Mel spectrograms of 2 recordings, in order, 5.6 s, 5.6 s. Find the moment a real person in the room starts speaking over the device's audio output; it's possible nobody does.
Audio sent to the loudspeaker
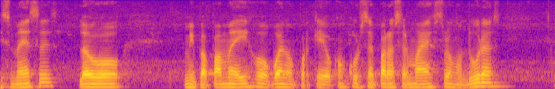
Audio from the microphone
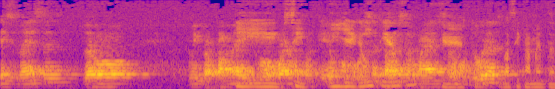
2.3 s

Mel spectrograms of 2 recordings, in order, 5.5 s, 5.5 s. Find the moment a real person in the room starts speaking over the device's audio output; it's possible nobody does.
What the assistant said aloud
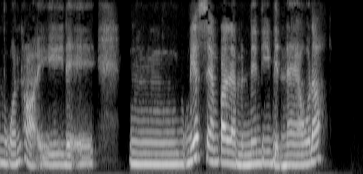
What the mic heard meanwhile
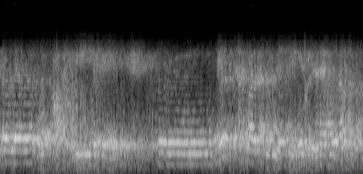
3.4 s

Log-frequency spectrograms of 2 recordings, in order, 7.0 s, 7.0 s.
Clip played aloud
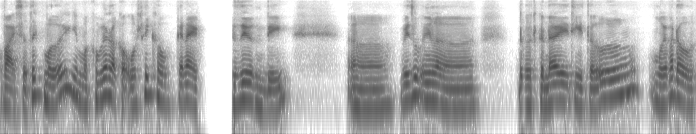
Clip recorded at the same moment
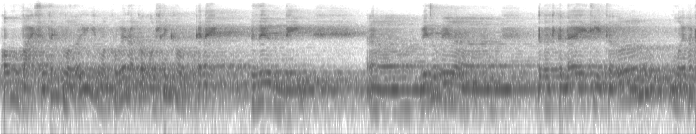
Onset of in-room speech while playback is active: none

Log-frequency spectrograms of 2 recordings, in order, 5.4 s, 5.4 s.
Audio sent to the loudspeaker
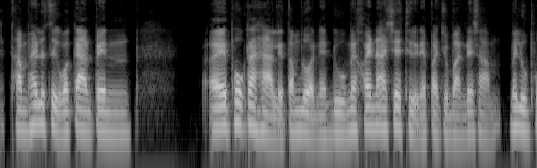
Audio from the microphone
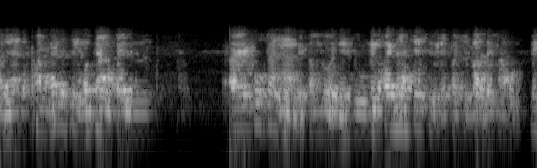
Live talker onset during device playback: none

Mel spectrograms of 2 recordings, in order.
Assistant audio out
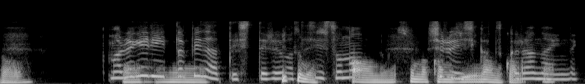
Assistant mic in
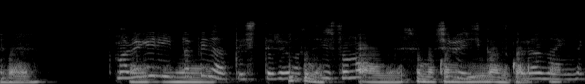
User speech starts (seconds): none

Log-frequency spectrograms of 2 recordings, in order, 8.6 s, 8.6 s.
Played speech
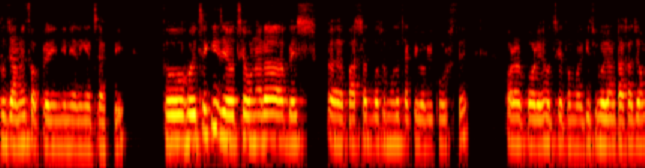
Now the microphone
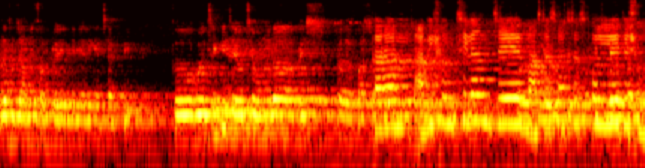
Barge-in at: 5.0 s

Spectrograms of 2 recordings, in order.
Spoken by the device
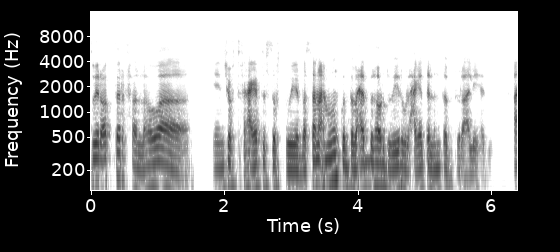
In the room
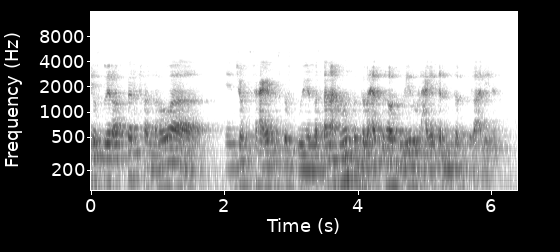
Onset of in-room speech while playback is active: none

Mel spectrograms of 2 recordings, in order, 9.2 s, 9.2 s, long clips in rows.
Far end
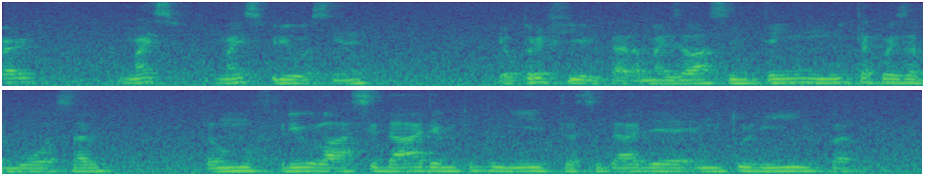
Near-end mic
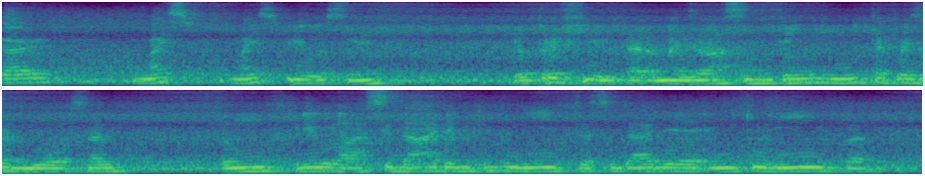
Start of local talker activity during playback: none

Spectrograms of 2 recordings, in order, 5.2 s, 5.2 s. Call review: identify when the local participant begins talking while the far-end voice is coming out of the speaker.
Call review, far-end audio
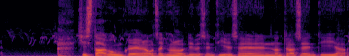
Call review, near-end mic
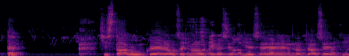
2.6 s

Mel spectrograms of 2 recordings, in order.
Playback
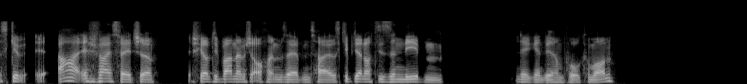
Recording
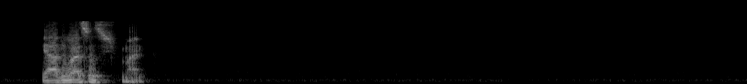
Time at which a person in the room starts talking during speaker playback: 0.4 s

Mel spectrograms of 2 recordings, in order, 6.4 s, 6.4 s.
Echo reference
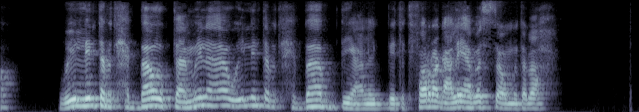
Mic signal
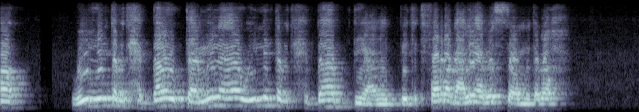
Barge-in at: none

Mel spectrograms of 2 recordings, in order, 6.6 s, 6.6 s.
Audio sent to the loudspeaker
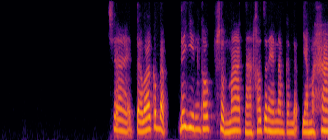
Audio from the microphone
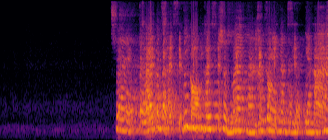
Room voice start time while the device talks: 2.9 s

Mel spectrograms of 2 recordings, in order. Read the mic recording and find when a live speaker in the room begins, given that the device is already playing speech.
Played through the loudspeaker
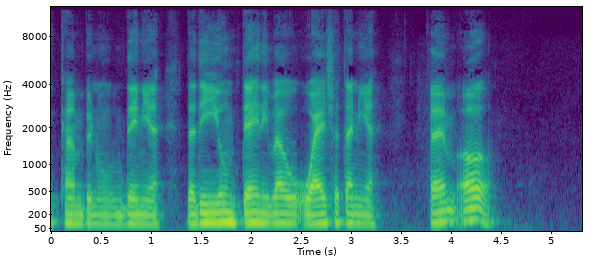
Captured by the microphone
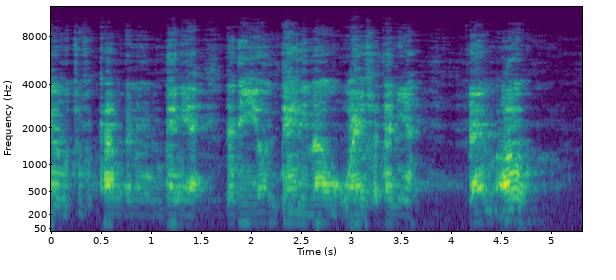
none

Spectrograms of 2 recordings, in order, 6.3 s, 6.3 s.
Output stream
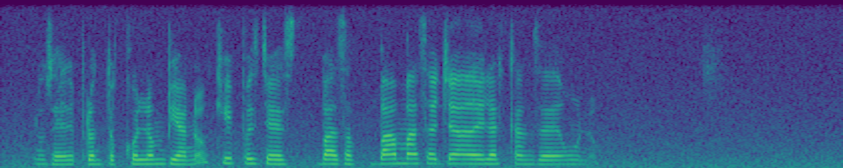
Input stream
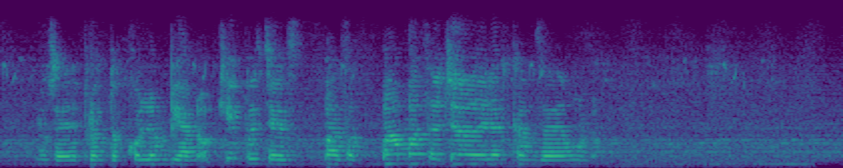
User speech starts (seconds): none

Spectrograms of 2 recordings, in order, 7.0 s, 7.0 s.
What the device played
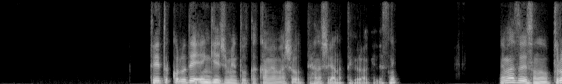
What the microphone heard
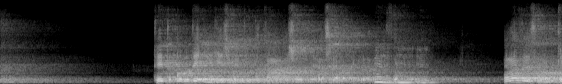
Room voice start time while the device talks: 4.7 s

